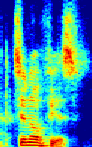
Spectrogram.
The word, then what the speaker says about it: Genovius: Steps in and says, sorry, did you just say my name wrong? It's entirely possible, Janus. Just making it's Genanonovius. Yeah, Genovius. Got it.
